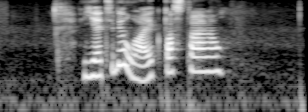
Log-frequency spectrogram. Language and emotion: Russian, positive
